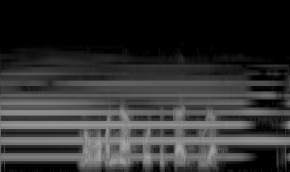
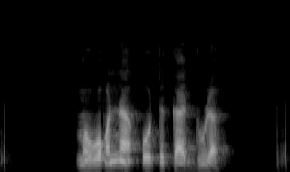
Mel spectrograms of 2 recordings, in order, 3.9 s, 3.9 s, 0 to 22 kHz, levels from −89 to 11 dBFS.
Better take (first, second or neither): second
